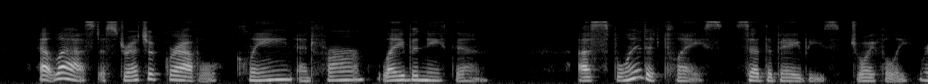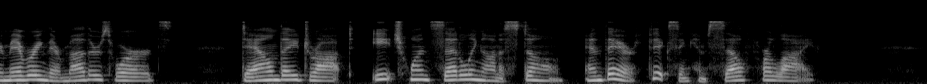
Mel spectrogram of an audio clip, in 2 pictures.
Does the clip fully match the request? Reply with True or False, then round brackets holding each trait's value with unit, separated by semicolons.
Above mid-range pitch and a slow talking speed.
True (195 Hz; 125 wpm)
